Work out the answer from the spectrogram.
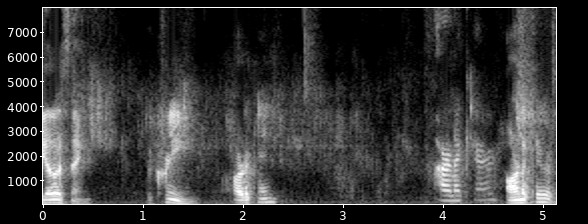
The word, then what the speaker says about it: Arnica: Arnicare?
